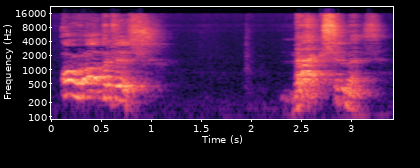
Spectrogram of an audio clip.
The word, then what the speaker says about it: Orapotist Maximus: My name is pronounced Orapotist Maximus.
